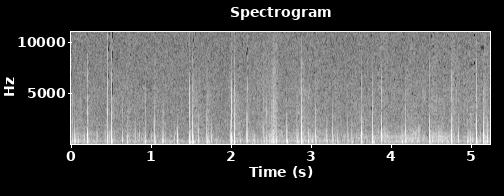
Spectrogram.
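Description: Long nails scratch and squeeze a panda-shaped plastic gel-bead eye mask draped over the recorder. A quiet, rapid series of short, dry clicks and crackles comes from the plastic and the shifting beads, with a faint scratchy rustle in between.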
